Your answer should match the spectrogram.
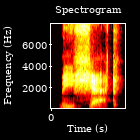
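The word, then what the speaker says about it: Meshach: Uh, and Cindy says, "That's how you say it, Mish Shok."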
